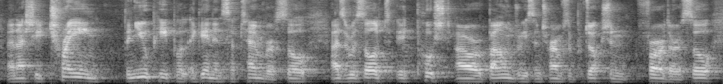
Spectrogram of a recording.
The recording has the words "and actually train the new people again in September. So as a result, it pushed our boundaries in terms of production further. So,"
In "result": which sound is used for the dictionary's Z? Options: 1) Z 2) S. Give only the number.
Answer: 1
